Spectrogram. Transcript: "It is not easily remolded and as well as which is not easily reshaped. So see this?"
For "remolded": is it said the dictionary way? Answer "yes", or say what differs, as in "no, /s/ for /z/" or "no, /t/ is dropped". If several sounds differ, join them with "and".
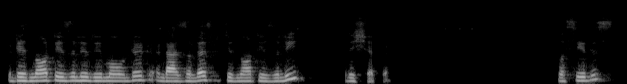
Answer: no, /n/ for /l/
